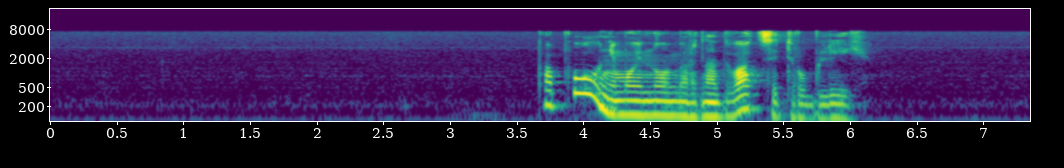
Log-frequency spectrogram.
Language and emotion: Russian, sad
